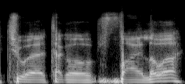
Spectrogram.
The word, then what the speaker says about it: Tagovailoa: That was Joe Burrow of Cincinnati, Tua Tagovailoa. Got to be careful when that was right. First time I've ever said it right.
